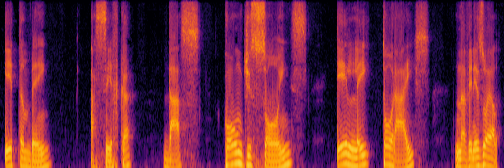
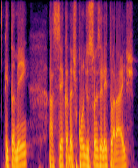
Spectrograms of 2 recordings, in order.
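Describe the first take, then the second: First: It is read very slowly. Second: It is read at a normal speed.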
